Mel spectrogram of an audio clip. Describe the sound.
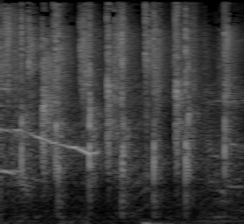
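A short, quiet round of applause for a player at the quiz box: sharp claps at a fairly steady, quick rhythm, roughly four per second, with faint voices and a thin whistling tone underneath.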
